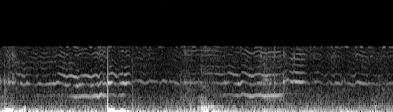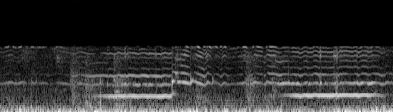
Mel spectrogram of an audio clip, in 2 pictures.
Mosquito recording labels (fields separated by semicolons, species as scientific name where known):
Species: mosquito; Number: one; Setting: cup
